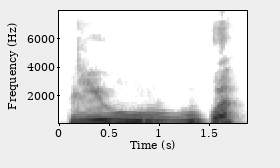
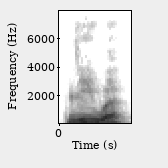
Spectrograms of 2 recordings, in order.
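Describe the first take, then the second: First: "liou wa" with a long held "ou", higher; "liou wa" stretched out as "liouuu-wa"; blocked waw. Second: "Li wa" as two short syllables; "Li wa" simply, "li" then "wè"; without shadda. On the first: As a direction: hold "liou" on the W glide, then release "wa". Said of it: "je bloque le waw". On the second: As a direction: say "Li wa" with no held sound between. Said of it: "il n'y avait pas shadda". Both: Shown as a demonstration.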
